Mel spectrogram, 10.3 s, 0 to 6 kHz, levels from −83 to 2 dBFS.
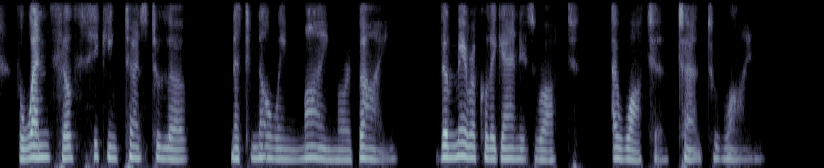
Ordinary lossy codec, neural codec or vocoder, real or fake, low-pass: Opus, 64 kbps; codec, 16 kHz, 1.1 kbps, Voila-Tokenizer; fake; 5.4 kHz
